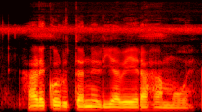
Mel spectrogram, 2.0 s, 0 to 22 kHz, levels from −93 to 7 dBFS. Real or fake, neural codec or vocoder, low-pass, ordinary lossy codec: real; none; none; none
